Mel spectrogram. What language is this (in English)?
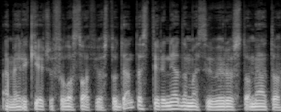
Lithuanian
